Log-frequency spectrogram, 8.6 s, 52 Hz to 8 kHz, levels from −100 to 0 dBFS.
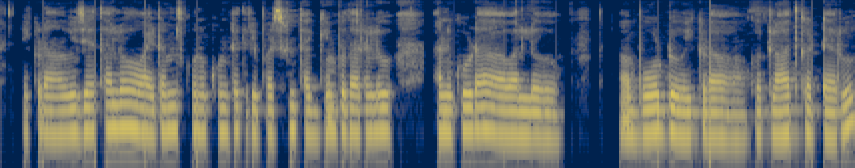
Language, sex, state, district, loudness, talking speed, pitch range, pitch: Telugu, female, Andhra Pradesh, Guntur, -24 LUFS, 120 wpm, 145-160 Hz, 155 Hz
